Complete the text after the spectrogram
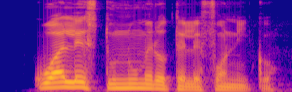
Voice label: Spanish, hotline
